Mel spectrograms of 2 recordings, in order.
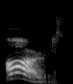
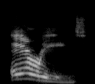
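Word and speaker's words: ARES: now a lot of people might say oh ours no aries we can't read here in radio very well or pronounce things but that's the way it is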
